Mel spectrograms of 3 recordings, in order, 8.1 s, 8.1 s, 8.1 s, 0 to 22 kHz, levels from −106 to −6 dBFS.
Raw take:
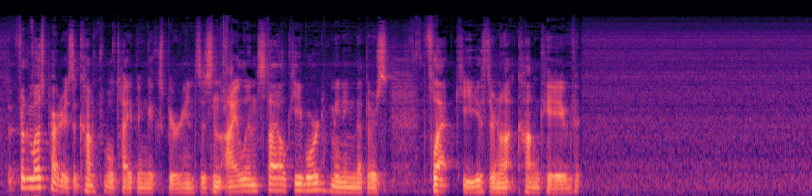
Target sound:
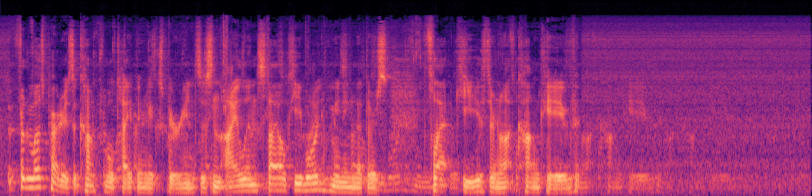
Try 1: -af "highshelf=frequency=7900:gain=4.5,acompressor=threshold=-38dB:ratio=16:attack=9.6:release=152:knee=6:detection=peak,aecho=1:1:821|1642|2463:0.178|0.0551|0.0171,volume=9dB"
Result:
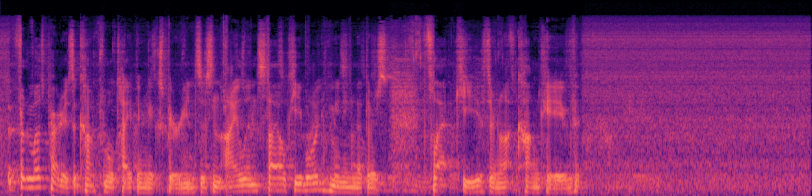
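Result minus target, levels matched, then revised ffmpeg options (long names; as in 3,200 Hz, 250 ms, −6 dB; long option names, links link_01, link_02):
downward compressor: peak gain reduction +11 dB
-af "highshelf=frequency=7900:gain=4.5,acompressor=threshold=-26dB:ratio=16:attack=9.6:release=152:knee=6:detection=peak,aecho=1:1:821|1642|2463:0.178|0.0551|0.0171,volume=9dB"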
